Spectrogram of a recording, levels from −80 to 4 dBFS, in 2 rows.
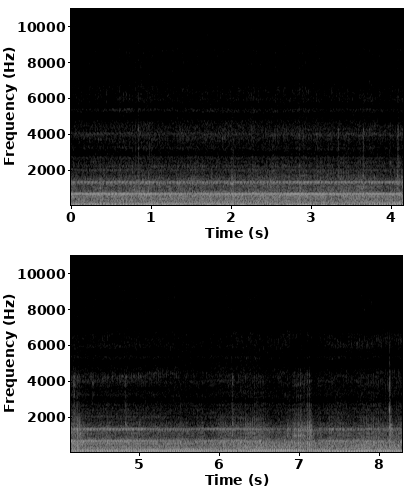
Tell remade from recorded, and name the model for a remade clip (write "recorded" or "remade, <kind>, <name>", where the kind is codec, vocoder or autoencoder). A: remade, vocoder, BigVGAN v2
